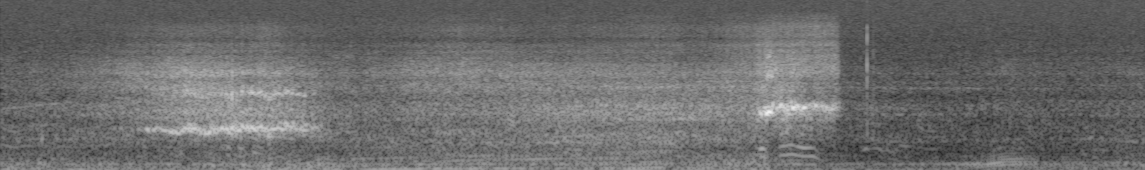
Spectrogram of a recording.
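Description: Tyres of a Volvo station wagon squealing under hard cornering through an autocross cone slalom, over the steady drone of its engine. One longer squeal comes about a second in and a shorter, louder one near six seconds, after which the sound drops off suddenly.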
